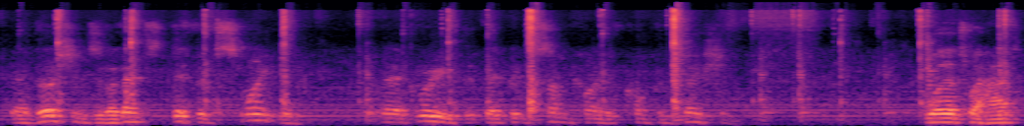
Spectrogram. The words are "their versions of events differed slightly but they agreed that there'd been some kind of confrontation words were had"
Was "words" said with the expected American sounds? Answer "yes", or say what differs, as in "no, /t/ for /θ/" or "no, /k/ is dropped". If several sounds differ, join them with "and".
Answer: yes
